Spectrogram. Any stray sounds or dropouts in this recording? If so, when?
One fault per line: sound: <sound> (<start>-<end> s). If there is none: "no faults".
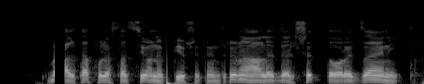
sound: dropout (0.5-0.7 s)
